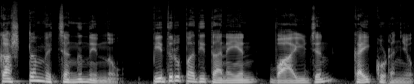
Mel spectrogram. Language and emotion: Malayalam, neutral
